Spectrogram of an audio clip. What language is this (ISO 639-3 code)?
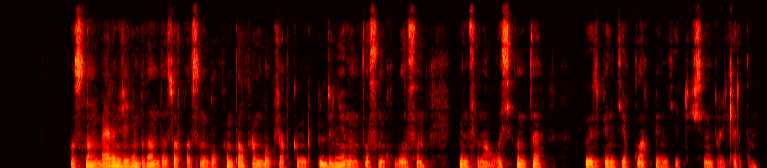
kaz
